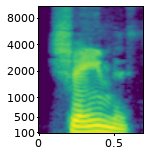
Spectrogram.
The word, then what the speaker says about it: Seamus: How do you say Seamus? Is it Seamus? Seamus. That's right.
